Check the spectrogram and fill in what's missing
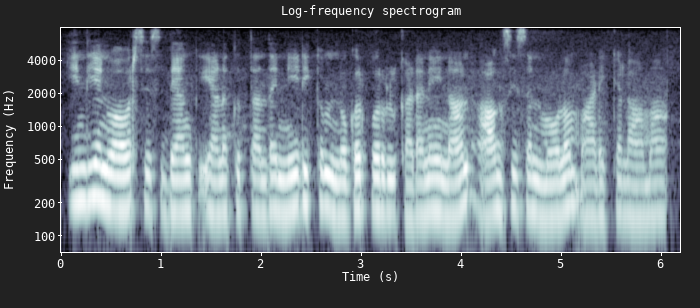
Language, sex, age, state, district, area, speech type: Tamil, female, 30-45, Tamil Nadu, Dharmapuri, urban, read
